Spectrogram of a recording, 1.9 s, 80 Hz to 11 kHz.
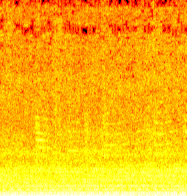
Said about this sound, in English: And that's Vicky, a former cop car that's been converted to drag racing, even with a lifted chassis and more than 100 pounds of off-road tires in front.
